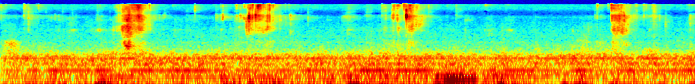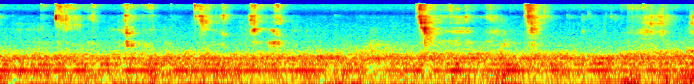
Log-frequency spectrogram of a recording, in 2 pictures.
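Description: Close-up eating sounds: short slurps of instant noodles and wet chewing noises, coming every second or two, the sharpest about four seconds in. A faint steady hum sits underneath.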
